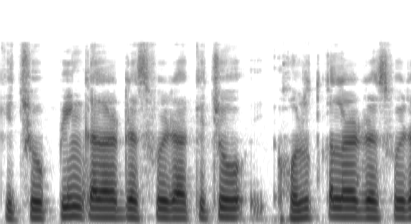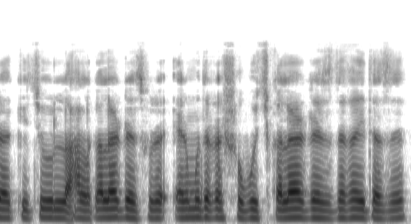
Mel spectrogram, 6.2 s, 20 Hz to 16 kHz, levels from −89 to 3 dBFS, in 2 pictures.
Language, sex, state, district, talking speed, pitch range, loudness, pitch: Bengali, male, Tripura, Unakoti, 225 wpm, 130-140 Hz, -17 LUFS, 135 Hz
